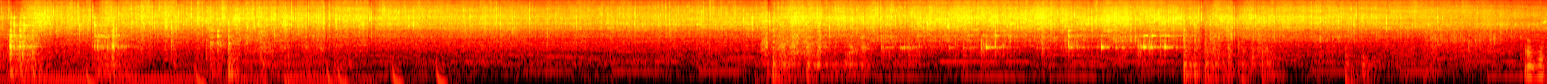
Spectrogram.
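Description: Vegetarian sausages frying in very hot oil in a pan, a loud, dense, continuous sizzle and crackle with occasional stirring scrapes.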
